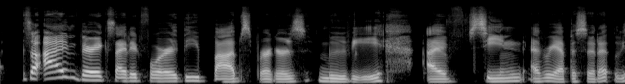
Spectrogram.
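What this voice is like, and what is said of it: Usual voice. Nothing is said of it.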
